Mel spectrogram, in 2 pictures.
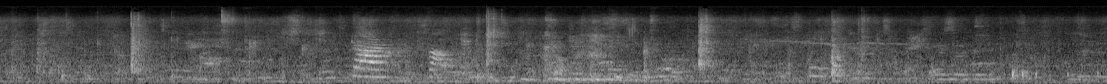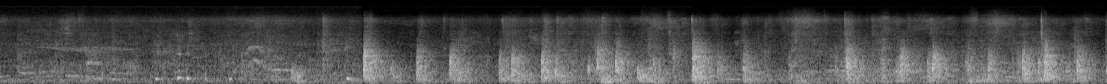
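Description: An audience murmurs and chatters in a large echoing hall.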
